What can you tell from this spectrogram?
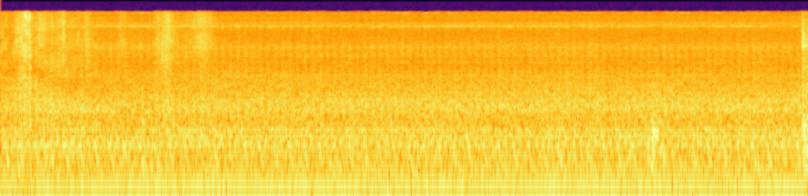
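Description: Small gasoline engine of a portable bandsaw mill idling steadily, with a few light knocks in the first two seconds.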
